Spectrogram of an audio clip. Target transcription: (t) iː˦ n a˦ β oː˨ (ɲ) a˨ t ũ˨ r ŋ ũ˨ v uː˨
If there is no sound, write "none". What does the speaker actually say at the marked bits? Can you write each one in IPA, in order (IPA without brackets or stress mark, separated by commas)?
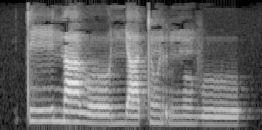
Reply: t, ɲ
